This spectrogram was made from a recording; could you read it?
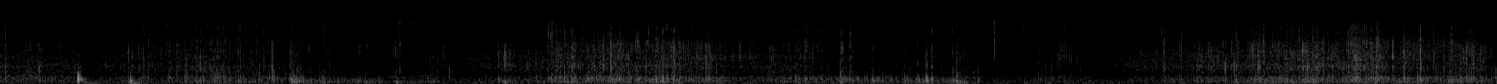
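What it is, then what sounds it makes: Faux fur rug being brushed. Both hands in purple textured brush gloves sweep and rub a large grey long-pile synthetic faux fur rug lying flat on a table. The result is a quiet, continuous, crackly swishing that swells and fades in waves, with soft irregular scratches and brighter rustle across the strokes.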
